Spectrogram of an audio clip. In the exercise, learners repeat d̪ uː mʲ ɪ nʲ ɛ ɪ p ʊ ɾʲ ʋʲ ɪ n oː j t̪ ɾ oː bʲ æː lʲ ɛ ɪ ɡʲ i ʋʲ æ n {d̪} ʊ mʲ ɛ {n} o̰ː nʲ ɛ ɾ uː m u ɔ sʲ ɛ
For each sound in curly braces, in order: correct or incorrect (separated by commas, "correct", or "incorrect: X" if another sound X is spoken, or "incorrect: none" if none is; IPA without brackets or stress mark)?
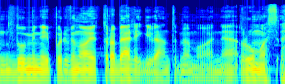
incorrect: t̪, incorrect: m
